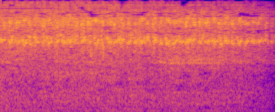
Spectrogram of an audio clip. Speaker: Es una anormalidad de contacto de correa. El sonido anormal es así.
